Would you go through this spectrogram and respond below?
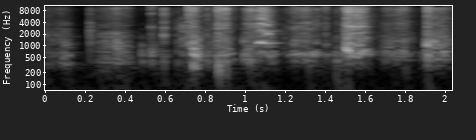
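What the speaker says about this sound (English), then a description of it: "We are going to take the Nanner and see how it does against aluminum." CJRB Nanner knife blade slicing through an aluminum can, a close, loud rasping scrape in uneven strokes with brief gaps between cuts.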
